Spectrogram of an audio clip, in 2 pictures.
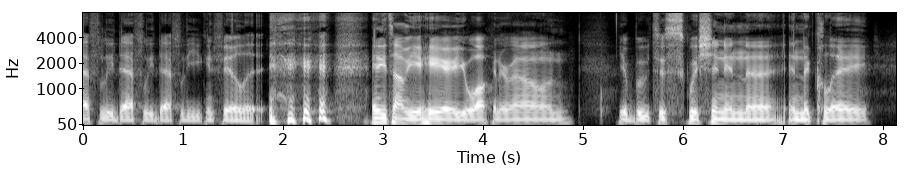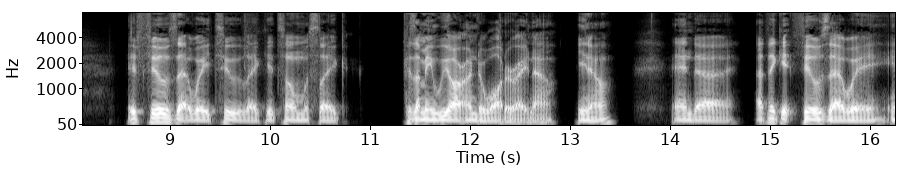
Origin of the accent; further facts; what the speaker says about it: Ama, Louisiana, United States; Growing up where I grew up in Ama, Louisiana. And my little street at some point was like just woods.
